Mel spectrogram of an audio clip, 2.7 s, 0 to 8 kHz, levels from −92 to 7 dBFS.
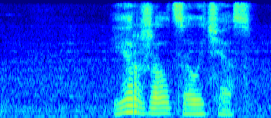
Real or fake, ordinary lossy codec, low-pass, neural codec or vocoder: real; none; 7.2 kHz; none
